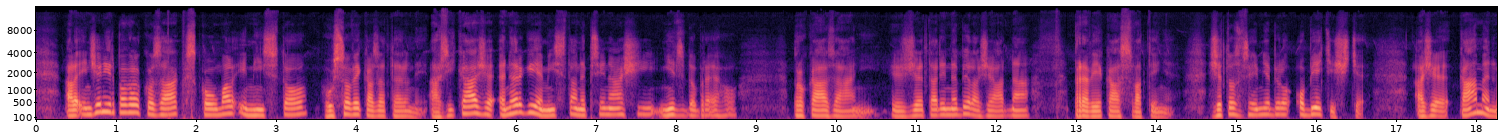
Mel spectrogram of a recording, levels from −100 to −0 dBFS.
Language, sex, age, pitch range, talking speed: Czech, male, 50-69, 125-150 Hz, 105 wpm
